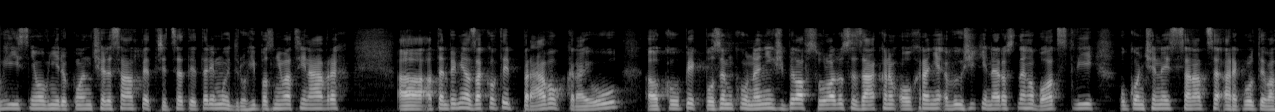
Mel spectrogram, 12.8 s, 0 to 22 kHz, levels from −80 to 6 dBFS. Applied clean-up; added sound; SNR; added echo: neural mask model DeepFilterNet 3.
